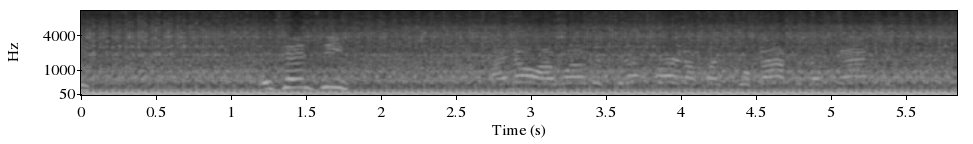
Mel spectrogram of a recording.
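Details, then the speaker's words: 1957 Allis Chalmers B-series tractor, sat a couple of years in snow, just revived: slow, lumpy idle at about three beats a second with uneven pulses; running rough, owner says cranky from sitting and needs more run time. "she needs to be running a little bit more because she's a little bit cranky because she hasn't been running a long time"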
